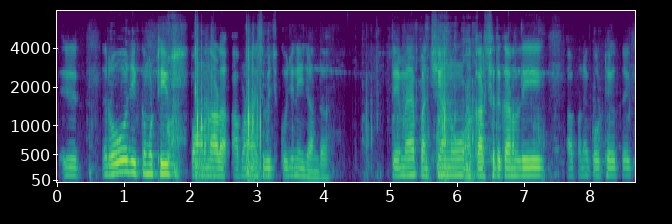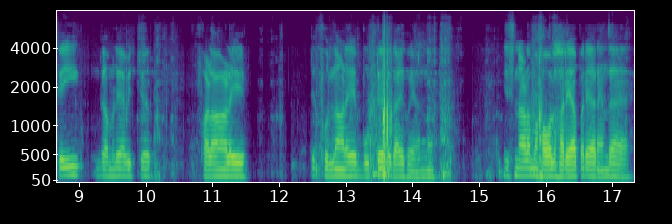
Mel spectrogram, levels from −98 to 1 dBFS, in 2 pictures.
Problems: constant background noise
